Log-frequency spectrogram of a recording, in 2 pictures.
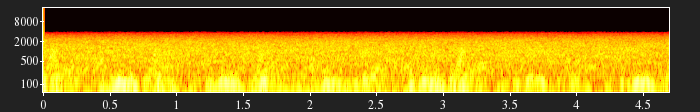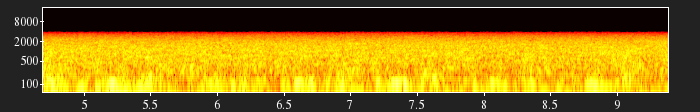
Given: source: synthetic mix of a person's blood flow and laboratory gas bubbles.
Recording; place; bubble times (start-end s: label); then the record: Doppler ultrasound of blood flow; precordium
no bubbles
From the record:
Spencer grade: 0 (complete lack of bubble signals)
